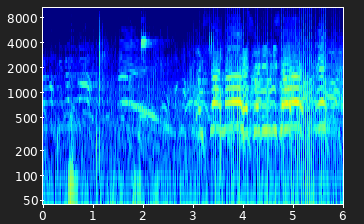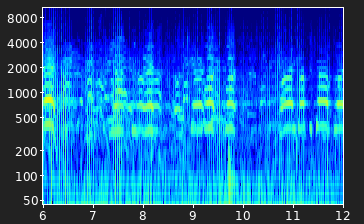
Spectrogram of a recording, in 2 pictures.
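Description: Players on a field hockey pitch shouting short, repeated calls, with sharp clacks of hockey sticks striking the ball in between.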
